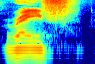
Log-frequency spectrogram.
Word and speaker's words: Ralph: So is it I think it's pronounced Rafe. Fines. Ray. Yeah. It's not pronounced Ralph. It's Ray. Ray or R. Ra. Rafe. Fines. Rafe fines. Yes.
